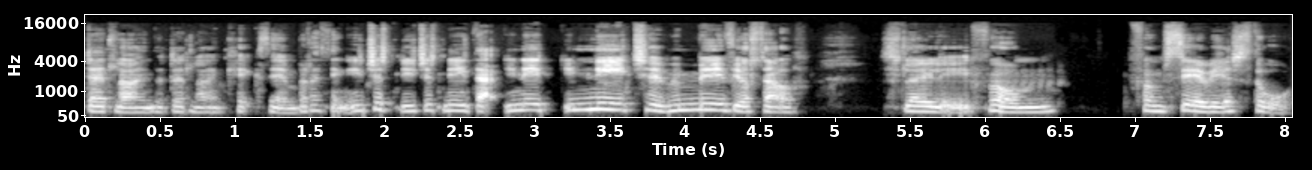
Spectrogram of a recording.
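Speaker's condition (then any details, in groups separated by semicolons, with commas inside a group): Deafness; deaf from early age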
